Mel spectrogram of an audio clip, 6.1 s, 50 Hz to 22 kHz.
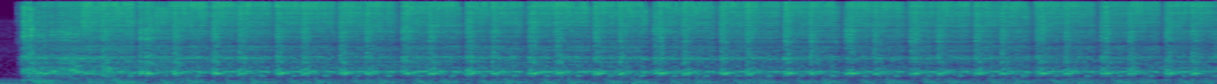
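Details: Generac generator in Houston after a hurricane, with new oil, oil filter, oil pressure sensor, air filter, battery and spark plug. It ran 24 hours, stopped and showed an unable-to-crank code; now a steady starter whine and chug that never catches.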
